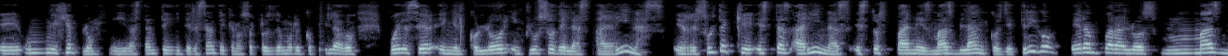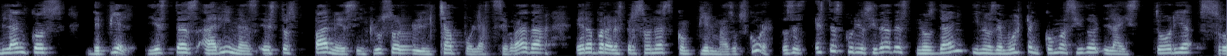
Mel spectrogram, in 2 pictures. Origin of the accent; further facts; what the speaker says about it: Quito, Pichincha, Ecuador; lo que nosotros podemos incluso enorgullecernos, así como quiteños, como quiteñas.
